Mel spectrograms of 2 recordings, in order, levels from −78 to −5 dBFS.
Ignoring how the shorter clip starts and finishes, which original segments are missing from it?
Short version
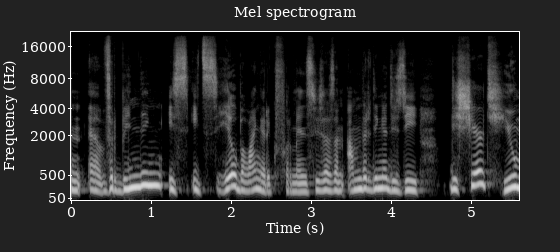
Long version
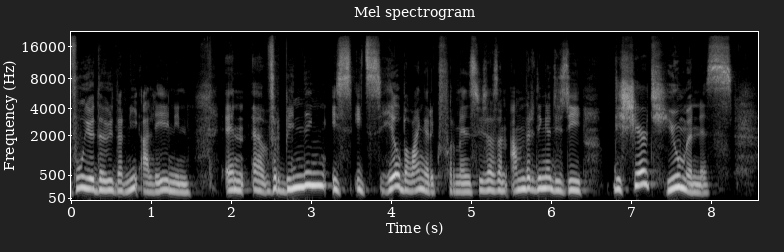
none

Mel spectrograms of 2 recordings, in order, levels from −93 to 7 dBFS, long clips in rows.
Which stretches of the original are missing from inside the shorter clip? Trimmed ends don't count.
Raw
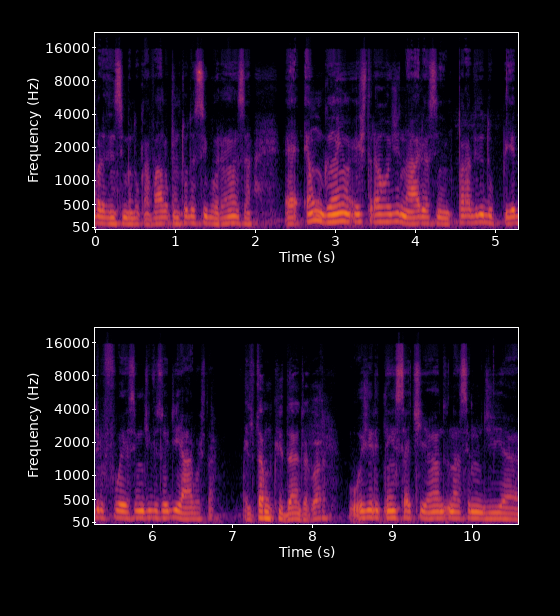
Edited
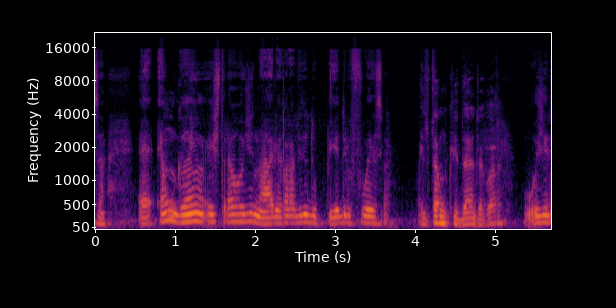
4.2 s to 4.5 s, 5.8 s to 6.7 s

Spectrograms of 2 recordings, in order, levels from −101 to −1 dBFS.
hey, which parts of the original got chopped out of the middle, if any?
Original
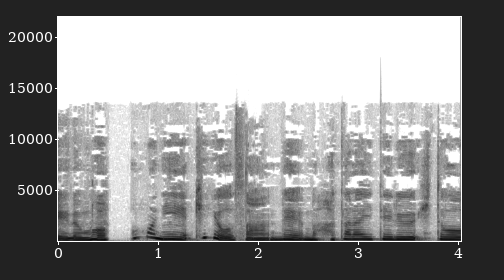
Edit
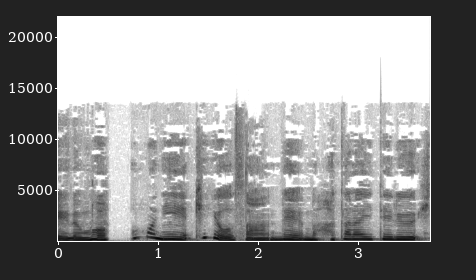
none

